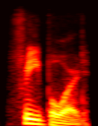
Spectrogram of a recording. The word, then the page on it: freeboard: American English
